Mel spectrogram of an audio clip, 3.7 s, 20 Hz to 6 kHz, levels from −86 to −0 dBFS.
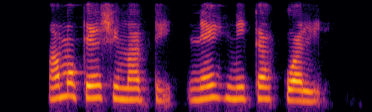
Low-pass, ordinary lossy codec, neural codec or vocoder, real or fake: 5.4 kHz; Opus, 32 kbps; codec, 44.1 kHz, 3.4 kbps, Pupu-Codec; fake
